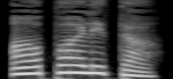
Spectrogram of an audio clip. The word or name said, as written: ಆಪ್ಲುತ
